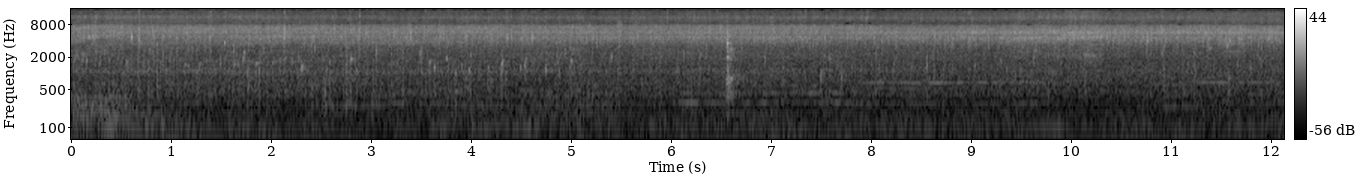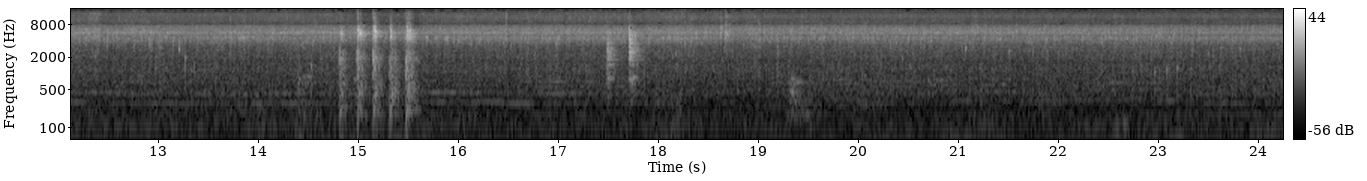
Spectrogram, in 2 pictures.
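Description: Spiced onion-tomato masala paste sizzling and bubbling in oil in a nonstick wok as stuffed okra are stirred in with a wooden spatula. A few sharp knocks of the spatula on the pan break the steady sizzle, including a quick run of about five near the middle.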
